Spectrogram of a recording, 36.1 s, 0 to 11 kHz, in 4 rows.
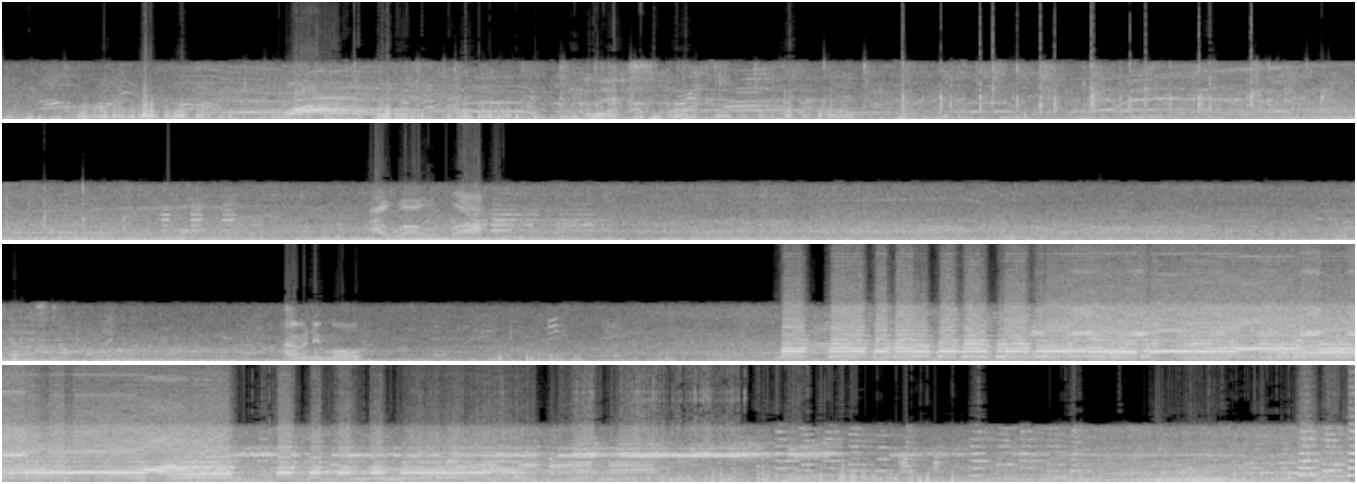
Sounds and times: Vehicle horn, car horn, honking: 0:10.0 - 0:10.6, 0:12.2 - 0:13.1, 0:23.2 - 0:36.0.

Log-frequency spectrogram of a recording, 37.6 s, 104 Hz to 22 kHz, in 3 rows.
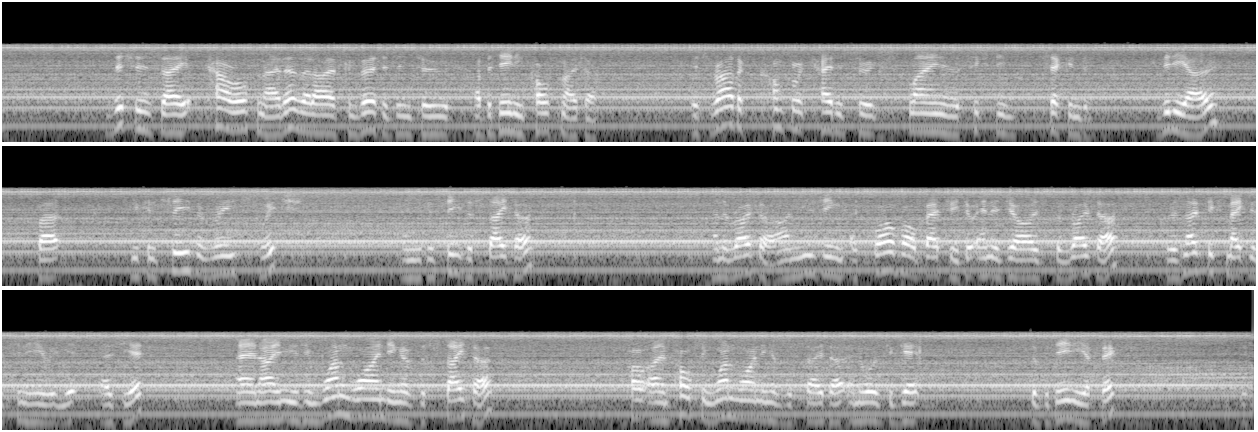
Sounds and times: Speech: 0:01.1 - 0:06.0, 0:06.9 - 0:10.9, 0:11.6 - 0:12.2, 0:13.0 - 0:13.2, 0:13.8 - 0:15.6, 0:16.6 - 0:17.9, 0:19.7 - 0:26.6, 0:27.4 - 0:30.1, 0:31.4 - 0:34.3, 0:35.4 - 0:36.3.

